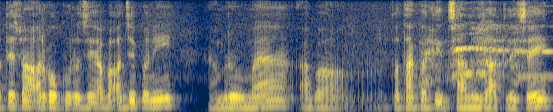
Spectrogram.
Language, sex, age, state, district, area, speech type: Nepali, male, 45-60, West Bengal, Jalpaiguri, rural, spontaneous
